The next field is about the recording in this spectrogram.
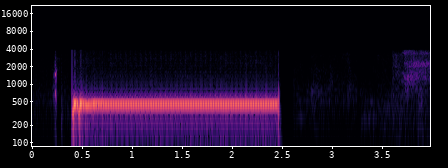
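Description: A telephone line tone sounds during a call transfer to a bank's quality-control department: a brief click, then one steady mid-pitched tone holding about two seconds before cutting off to near silence, with a faint, higher sound near the end.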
